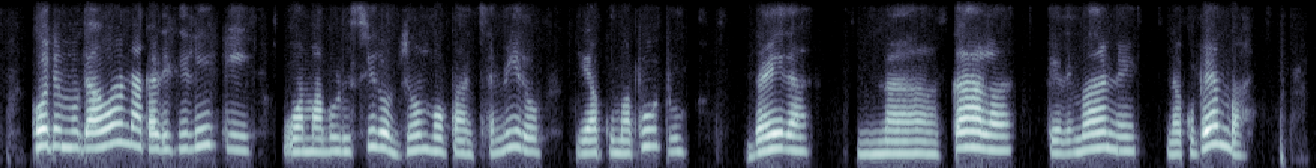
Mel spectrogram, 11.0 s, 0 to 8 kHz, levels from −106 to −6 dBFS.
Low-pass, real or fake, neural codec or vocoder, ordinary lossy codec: 7.2 kHz; fake; codec, 16 kHz in and 24 kHz out, 1.1 kbps, FireRedTTS-2 codec; Opus, 16 kbps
